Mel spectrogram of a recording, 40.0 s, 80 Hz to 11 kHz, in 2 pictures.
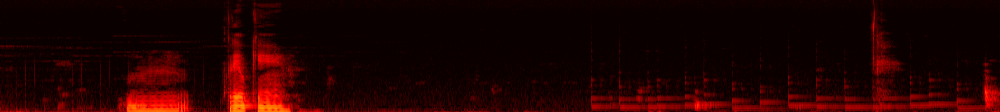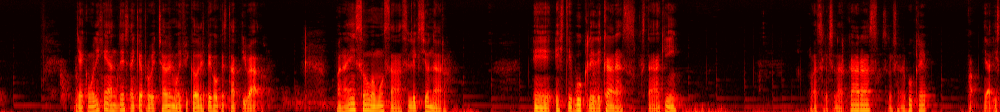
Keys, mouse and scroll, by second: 5.7-6.9 middle drag, 6.6 Tab, 6.9 click, 7.5-8.8 middle drag, 17.5-18.9 middle drag, 19.2 Delete, 21.2-22.5 drag, 22.2 Tab, 25.4 KP_1, 26.5-27.9 drag, 27.9-30.6 middle drag, 31.5-33.5 middle drag, 32.2 KP_3, 35.2 middle click, 36.5 click, 37.5 middle click, 38.4-40.0 right drag.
